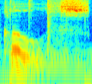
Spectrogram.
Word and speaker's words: clothes: Yo digo clothes como cerrar. Mucha gente dice clothes, que creo que es más correcto, pero yo toda mi vida clothes.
